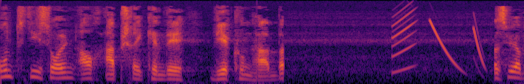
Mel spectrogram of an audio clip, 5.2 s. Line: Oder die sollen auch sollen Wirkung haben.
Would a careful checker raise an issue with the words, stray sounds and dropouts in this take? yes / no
yes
